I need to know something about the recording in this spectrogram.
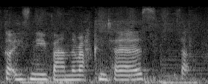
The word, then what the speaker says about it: Raconteurs: Now Jack's got his new band, the Raconteurs. Is that how you pronounce it?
